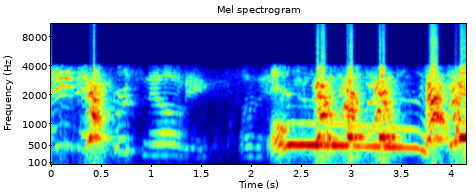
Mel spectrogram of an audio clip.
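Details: Pet dog singing and sneezing indoors: short harmonic whines, then a long steady droning tone held for over a second while sharp broadband sneeze-like bursts repeat about every half second, with possible human voice.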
